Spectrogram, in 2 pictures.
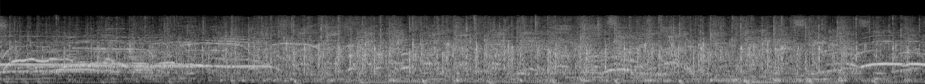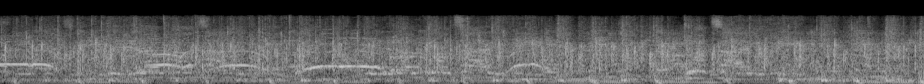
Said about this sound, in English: Please keep the emotions high and the hands clapping for the mayor of Harmontown, Mr. Dan Harmon.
